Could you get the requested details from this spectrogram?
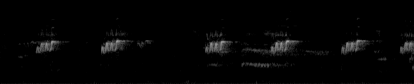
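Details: Ruby-throated bulbul lure call: rapid series of harsh, slightly rising chirps at uneven intervals, with a faint lower whistle heard between two of the notes.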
